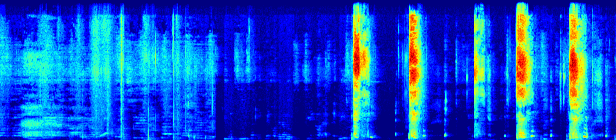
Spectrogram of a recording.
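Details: Wet, messy sneeze attack: after soft sniffing and inhaling, five loud, wet sneezes follow in quick succession; a sneezing fit.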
